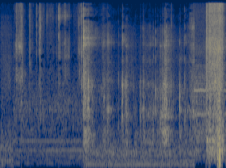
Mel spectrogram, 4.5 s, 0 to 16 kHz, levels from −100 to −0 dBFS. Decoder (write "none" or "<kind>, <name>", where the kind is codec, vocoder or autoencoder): vocoder, BigVGAN v2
